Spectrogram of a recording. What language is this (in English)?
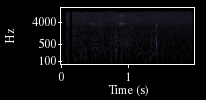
Czech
